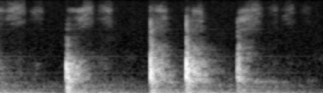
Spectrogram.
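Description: Marker or chalk strokes jotting an equation on a board, four to five sharp scratchy taps and short strokes spaced irregularly, close and fairly quiet with no talking.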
